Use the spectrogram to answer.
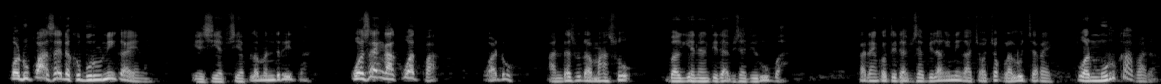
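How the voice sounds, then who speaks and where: Gravelly, high-pitched, animated preacher man. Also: dry recording. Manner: emphatic preaching with repeated rhetorical phrases; addresses the congregation directly as "saudara". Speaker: pastor. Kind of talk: sermon.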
